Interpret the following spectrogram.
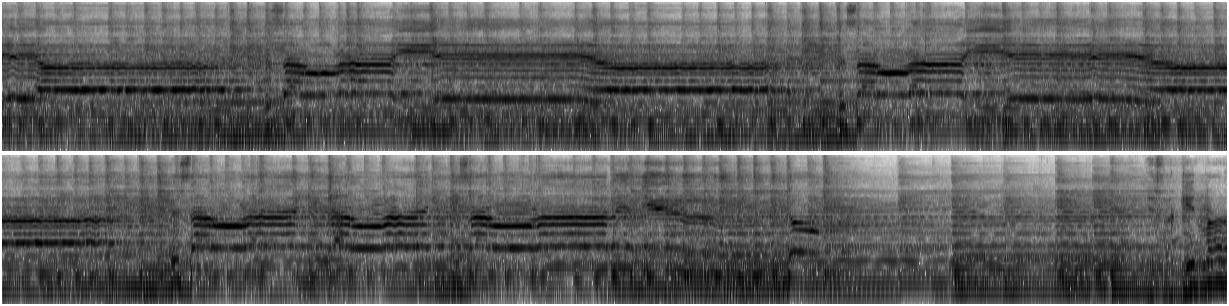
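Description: Strummed acoustic guitar with a voice singing long held notes that slide between pitches; the sung line thins out near the end while the guitar carries on.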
